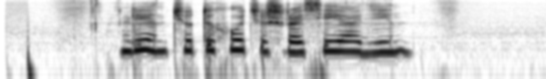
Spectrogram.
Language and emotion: Russian, neutral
